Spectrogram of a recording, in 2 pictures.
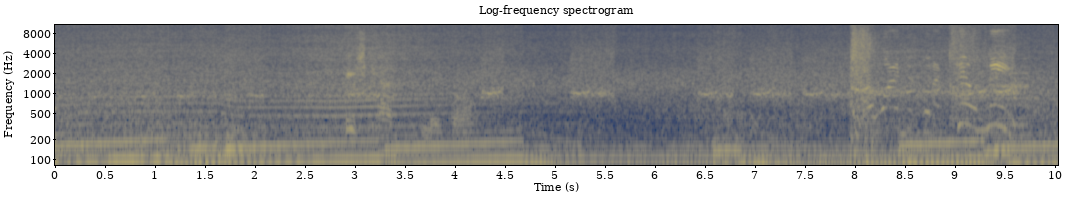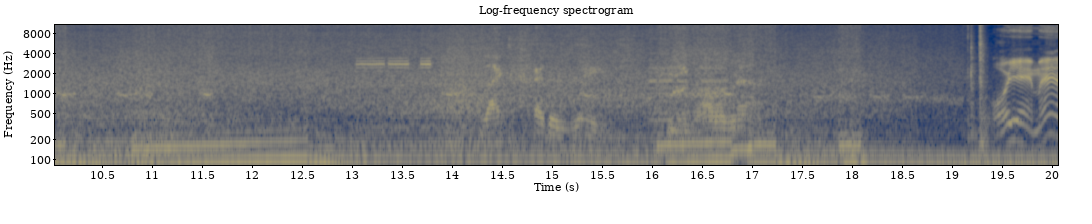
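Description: A truck engine drones and revs up through its gears.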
